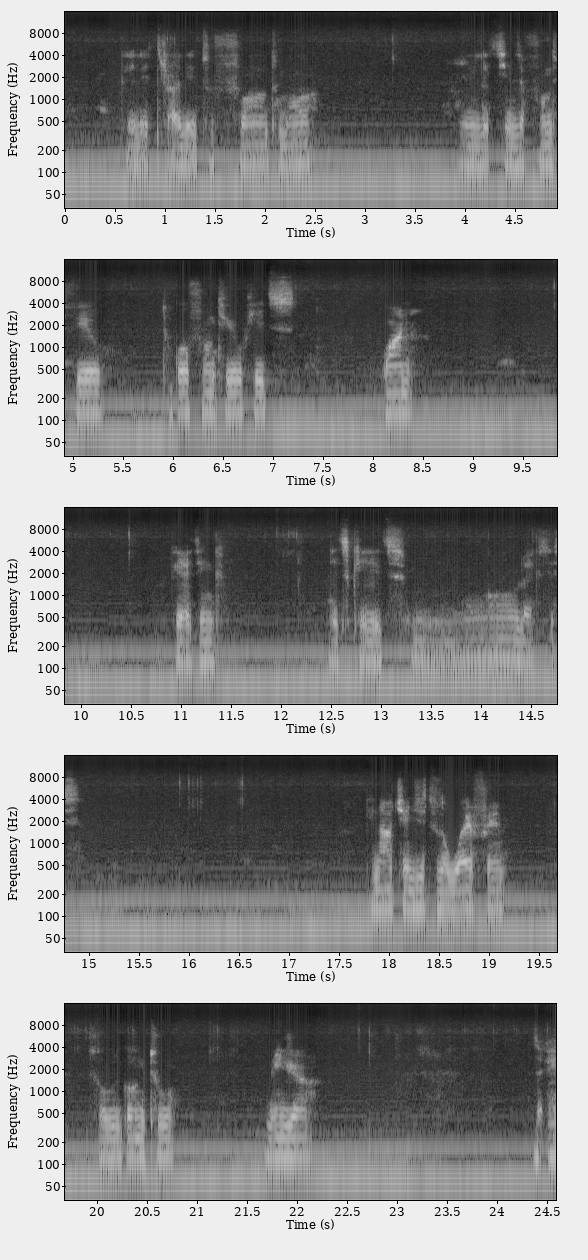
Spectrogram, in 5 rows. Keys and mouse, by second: 0.8 g, 5.9 KP_1, 8.7-11.1 drag, 11.5 click, 12.5 s, 15.1 KP_1, 16.4 KP_1, 19.2 click, 19.9 KP_Add, 21.9-23.0 drag, 23.0 KP_Add.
